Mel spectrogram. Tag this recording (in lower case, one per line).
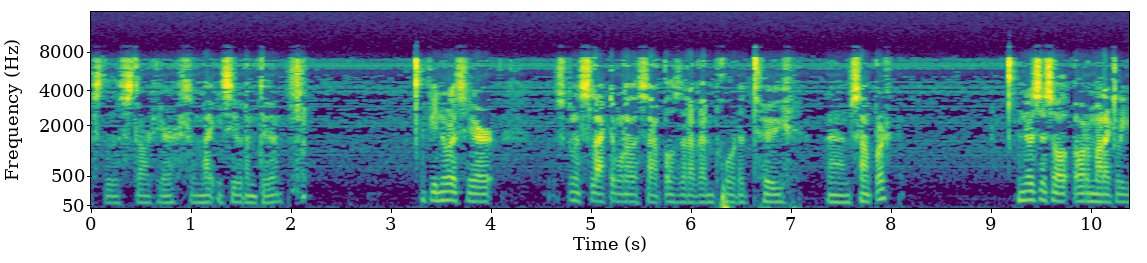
speech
